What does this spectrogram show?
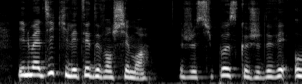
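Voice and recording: The pitch shifts in an ordinary way as the text is read aloud in a natural voice.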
